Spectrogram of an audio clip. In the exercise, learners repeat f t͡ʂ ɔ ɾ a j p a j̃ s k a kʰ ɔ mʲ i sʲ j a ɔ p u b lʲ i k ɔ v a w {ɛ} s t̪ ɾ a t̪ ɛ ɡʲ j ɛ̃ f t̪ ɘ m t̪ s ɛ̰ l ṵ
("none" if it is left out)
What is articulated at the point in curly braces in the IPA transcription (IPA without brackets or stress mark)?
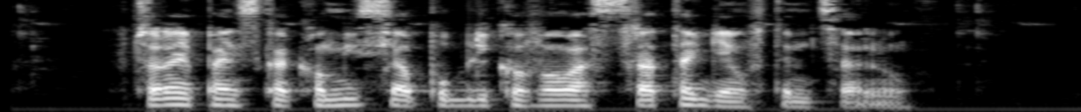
a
